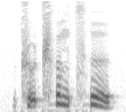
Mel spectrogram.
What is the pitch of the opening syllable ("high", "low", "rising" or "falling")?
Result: low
